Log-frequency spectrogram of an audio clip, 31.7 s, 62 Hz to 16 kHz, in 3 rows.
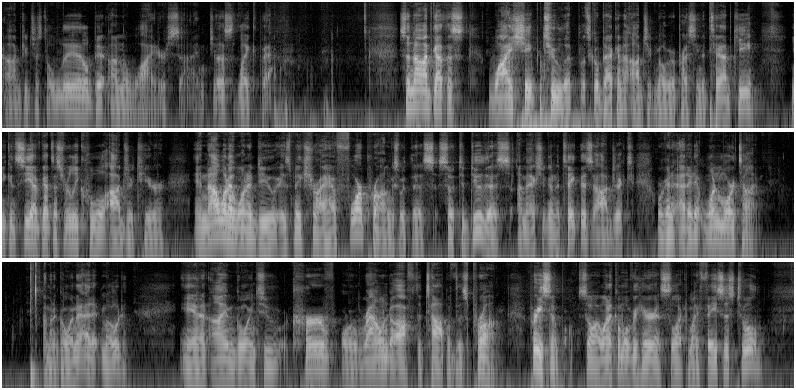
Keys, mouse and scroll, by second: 9.5 Tab, 17.5 click, 21.5 Tab, 29.8 click.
